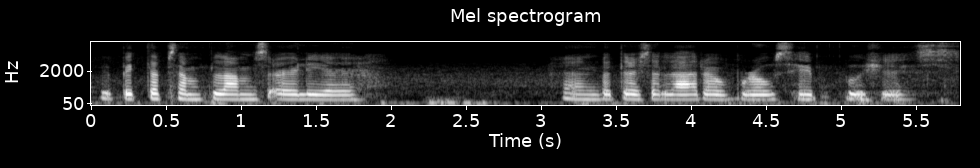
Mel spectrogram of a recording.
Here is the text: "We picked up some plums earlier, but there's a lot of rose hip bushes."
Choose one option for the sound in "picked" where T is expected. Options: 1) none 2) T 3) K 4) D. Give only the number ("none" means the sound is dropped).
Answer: 2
